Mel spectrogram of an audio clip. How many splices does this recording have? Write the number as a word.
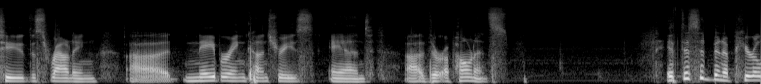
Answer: zero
